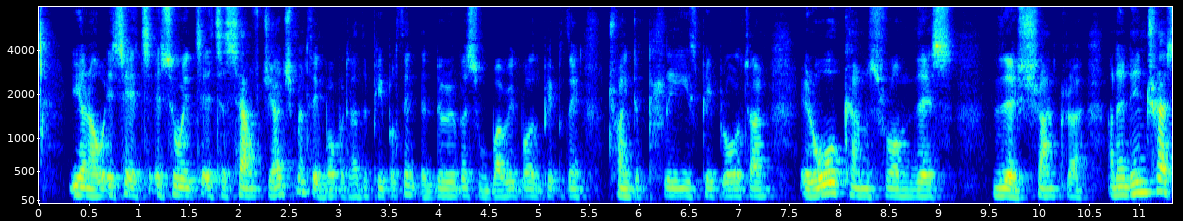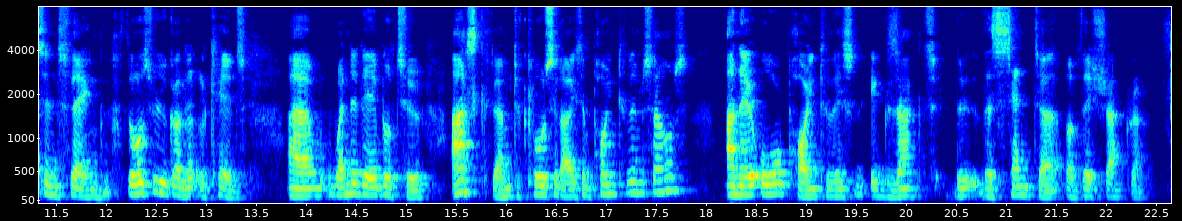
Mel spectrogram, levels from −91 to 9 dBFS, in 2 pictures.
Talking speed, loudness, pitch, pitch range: 205 wpm, -37 LUFS, 120 Hz, 115-140 Hz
